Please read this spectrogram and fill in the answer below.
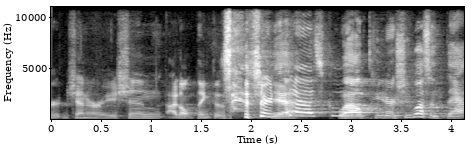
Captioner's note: laughs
